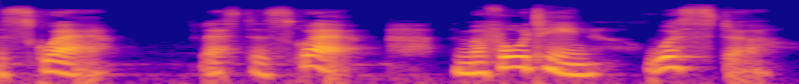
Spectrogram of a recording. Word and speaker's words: Worcester: leicester's square number 14 worcester worcester a bit like the famous sauce you would ask for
